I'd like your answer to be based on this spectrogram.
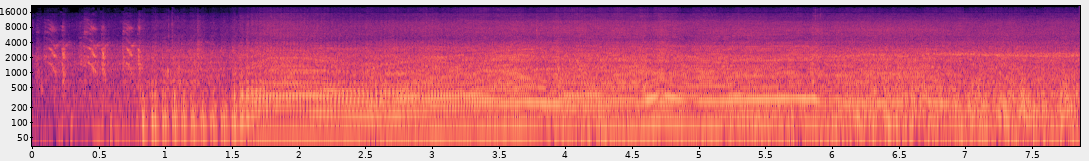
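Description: A Yamaha R3 motorcycle fitted with an Akrapovic exhaust starts up and idles, its engine note rising and dipping with a few revs, loud and close throughout.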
